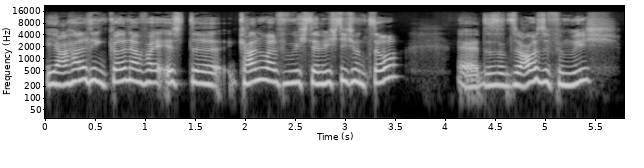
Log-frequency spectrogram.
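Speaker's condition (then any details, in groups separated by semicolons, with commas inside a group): Down syndrome; congenital, born in Köln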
